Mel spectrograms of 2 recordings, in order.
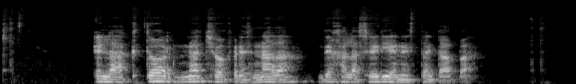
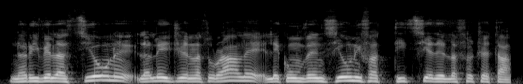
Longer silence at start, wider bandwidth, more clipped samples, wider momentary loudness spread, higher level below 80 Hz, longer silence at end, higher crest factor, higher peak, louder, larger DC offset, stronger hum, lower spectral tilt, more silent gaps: about the same, 0.05 s vs 0.1 s; first, 15 kHz vs 9.8 kHz; neither; about the same, 8 LU vs 6 LU; about the same, -56 dBFS vs -58 dBFS; first, 1 s vs 0.15 s; about the same, 18 dB vs 14 dB; about the same, -2 dBFS vs -4 dBFS; about the same, -19 LUFS vs -18 LUFS; neither; neither; second, -6 dB/octave vs -7.5 dB/octave; neither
